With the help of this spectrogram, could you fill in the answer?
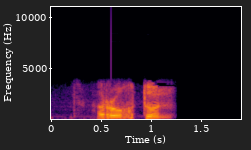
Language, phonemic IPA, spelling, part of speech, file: Pashto, /roɣˈt̪un/, روغتون, noun, Ps-روغتون.oga
- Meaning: hospital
